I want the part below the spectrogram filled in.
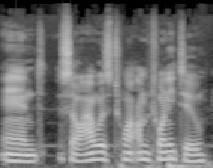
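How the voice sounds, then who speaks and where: A man's voice: mid-range voice, fairly even intonation, normal speed, clear, resonant tone. A man in his mid twenties chatting candidly on a podcast in an informal, rambling, earnest way, with some swearing. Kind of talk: casual, candid podcast conversation.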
